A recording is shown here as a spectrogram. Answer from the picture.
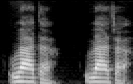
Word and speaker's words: ladder: 근데 ladder에서 영국 언니는 알 발음들을 안 해줘서 ladder 이렇게 되거든요.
